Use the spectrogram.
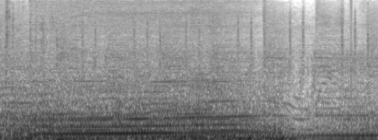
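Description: Subaru Impreza STI of the GD chassis driven hard on a race track, with a loud sustained engine drone and rising tonal whine, a tire-squeal-like tone early on, and the engine note easing briefly before picking up again.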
